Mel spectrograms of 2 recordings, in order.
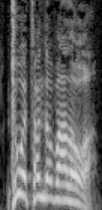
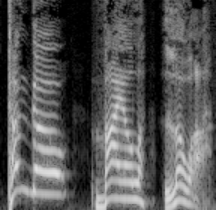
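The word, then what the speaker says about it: Tua Tagovailoa: seven six that's eight eight eight say ESPN to a tongue go by Aloha that is how you pronounce chunk of Allah's name to a chunk of Aloha that's how he pronounces his name Tongo vile lower that's how you pronounce his name look we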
